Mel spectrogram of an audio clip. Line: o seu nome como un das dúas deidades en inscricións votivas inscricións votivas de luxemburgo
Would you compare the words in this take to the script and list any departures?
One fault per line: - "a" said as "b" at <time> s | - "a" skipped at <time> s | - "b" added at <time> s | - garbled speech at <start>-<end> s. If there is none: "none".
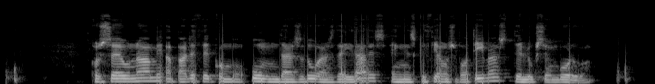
- "aparece" added at 1.7 s
- "inscricións votivas" skipped at 5.0 s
